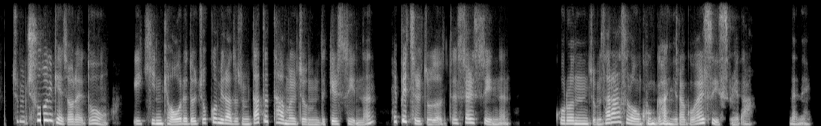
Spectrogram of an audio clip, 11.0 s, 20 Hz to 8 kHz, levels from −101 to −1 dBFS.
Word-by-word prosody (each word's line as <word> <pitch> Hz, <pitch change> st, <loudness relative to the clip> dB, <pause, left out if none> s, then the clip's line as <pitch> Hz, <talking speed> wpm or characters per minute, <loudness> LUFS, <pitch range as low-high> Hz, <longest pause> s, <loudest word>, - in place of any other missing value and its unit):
쫌 325 Hz, -1 st, -7 dB
추운 405 Hz, -1 st, +5 dB
계절에도 155 Hz, -, -1 dB, 0.3 s
이 180 Hz, +2 st, -4 dB
긴 195 Hz, +1 st, +1 dB
겨울에도 170 Hz, +1 st, +3 dB
쪼끔이라도 230 Hz, -6 st, +2 dB
좀 160 Hz, -1 st, -5 dB
따뜻함을 240 Hz, -, +1 dB
좀 145 Hz, -3 st, -4 dB
느낄 160 Hz, +4 st, -1 dB
수 170 Hz, -, -9 dB
있는 225 Hz, -, -3 dB, 0.2 s
햇빛을 310 Hz, -, +2 dB
쪼 150 Hz, -5 st, -3 dB
조 -, -, -1 dB
저 225 Hz, -, -5 dB
쐴 250 Hz, +3 st, +1 dB
수 -, -, -5 dB
있는 -, -, -3 dB, 0.6 s
고런 190 Hz, -3 st, +2 dB
좀 145 Hz, -3 st, -5 dB
사랑스러운 230 Hz, -, +3 dB
공간이라고 160 Hz, -4 st, +1 dB
할 230 Hz, +4 st, +5 dB
수 -, -, -4 dB
있습니다. -, -, -6 dB, 0.5 s
네네. -, -, -7 dB
185 Hz, 330 characters per minute, -24 LUFS, 160-240 Hz, 0.6 s, 추운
